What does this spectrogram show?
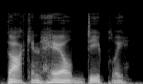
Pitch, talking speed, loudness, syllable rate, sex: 90 Hz, 125 wpm, -19 LUFS, 4.8 syllables/s, male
